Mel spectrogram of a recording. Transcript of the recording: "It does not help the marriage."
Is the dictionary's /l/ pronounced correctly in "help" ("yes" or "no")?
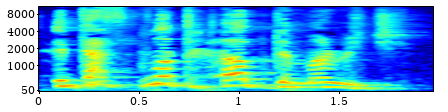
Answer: yes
